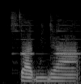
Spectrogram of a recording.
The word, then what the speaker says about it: จรรยา: นี้ อ่าน ว่า บรรดา บรรดา อ่าน ว่า บรรดา สะกด ว่า บ่อ อนุบาล อา ดา บันดาบ คำ นี้ อ่าน ว่า จรรยา จรรยา อ่าน ว่า จรรยา ฝัน หา อ่าน ว่า สรร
